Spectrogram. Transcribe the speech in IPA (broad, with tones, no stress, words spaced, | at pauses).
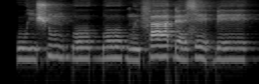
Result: wi˧ʃũ˦ ɡ͡boː˧ɡ͡boː˧ ɡʷĩ˨faː˦ɗɛ˧ze˦˨ ɓe˦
